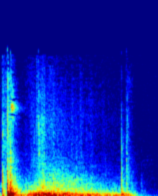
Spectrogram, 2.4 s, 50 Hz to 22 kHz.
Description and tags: Van sliding door open
Opening a sliding door. Recorded with a Zoom H5 and a XYH-5 stereo mic.
car, door, open, slide, sliding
